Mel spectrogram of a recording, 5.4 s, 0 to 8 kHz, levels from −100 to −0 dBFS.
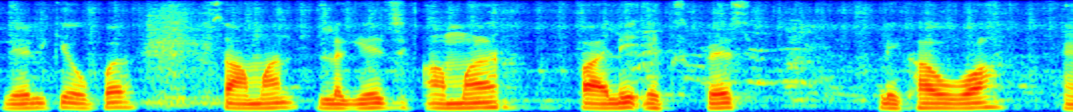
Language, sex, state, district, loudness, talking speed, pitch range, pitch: Hindi, male, Bihar, Purnia, -19 LUFS, 135 wpm, 120-135 Hz, 125 Hz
